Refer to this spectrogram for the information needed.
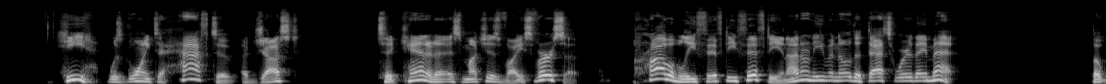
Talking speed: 145 wpm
